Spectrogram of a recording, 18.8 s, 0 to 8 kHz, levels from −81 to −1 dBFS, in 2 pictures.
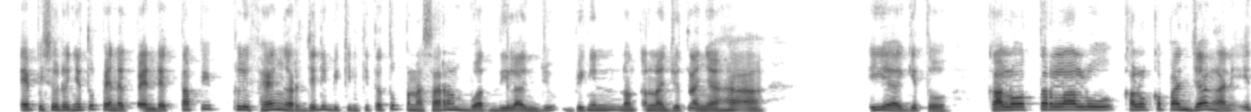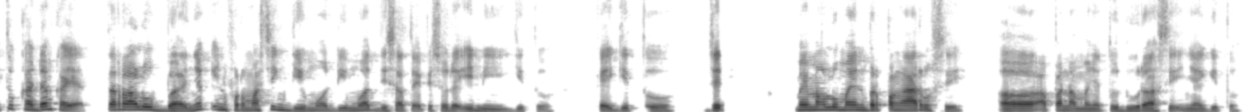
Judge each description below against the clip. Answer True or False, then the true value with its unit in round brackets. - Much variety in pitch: False (4.7 semitones)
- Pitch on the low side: False (165 Hz)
